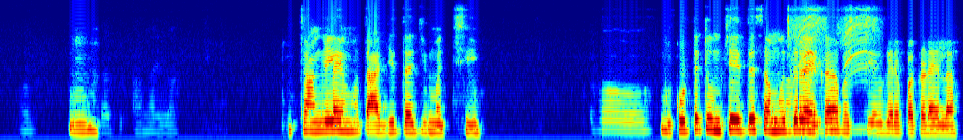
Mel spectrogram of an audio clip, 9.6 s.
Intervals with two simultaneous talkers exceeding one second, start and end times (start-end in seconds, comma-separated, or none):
7.3-8.7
